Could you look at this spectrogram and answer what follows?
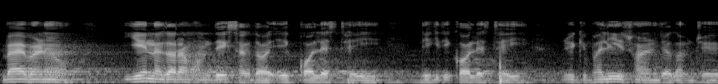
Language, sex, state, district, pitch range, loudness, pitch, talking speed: Garhwali, male, Uttarakhand, Tehri Garhwal, 100-115 Hz, -19 LUFS, 105 Hz, 165 wpm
